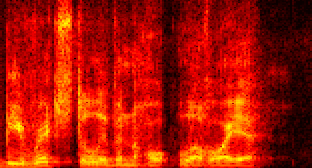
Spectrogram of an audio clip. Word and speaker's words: La Jolla: rich to live in la jolla i hate the way they spell it man it's spelled la jala all right la jala but they call it la jolla oh if i went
